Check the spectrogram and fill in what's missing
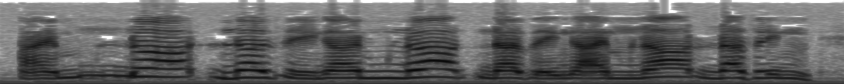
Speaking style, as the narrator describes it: was sobbing over and over

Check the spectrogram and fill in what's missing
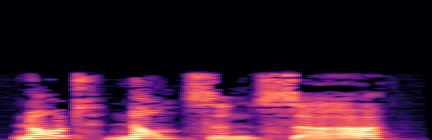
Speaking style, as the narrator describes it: replied in a clear voice

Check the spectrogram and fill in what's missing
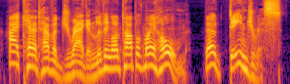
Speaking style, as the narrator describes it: Wendell said miserably

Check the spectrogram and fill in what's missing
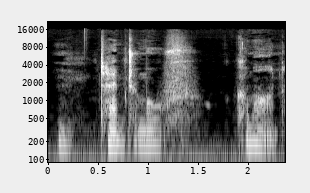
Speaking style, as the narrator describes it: Bending down close to talk softly, Lan Wangji says

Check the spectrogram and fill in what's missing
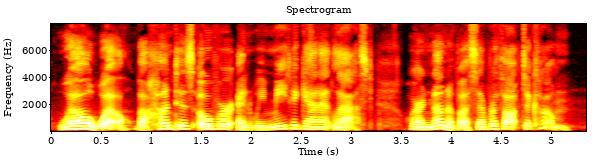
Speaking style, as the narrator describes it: said Aragorn

